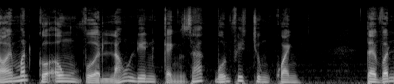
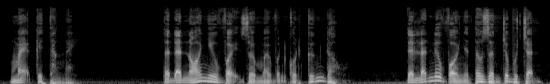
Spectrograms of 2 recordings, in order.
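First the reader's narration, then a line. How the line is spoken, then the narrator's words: Irritated hard voice. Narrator (Vietnamese): Ông có vẻ bực tức rồi gằn giọng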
